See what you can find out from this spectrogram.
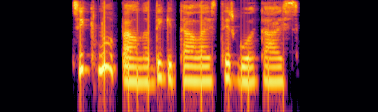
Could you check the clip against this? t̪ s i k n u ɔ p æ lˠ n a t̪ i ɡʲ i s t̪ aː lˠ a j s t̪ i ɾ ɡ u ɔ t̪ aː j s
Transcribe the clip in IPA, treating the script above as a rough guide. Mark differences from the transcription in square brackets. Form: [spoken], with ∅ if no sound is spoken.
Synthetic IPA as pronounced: t̪ s i k n u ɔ p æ lˠ n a [d̪] i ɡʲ i [∅] t̪ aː lˠ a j s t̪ i ɾ ɡ u ɔ t̪ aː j s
